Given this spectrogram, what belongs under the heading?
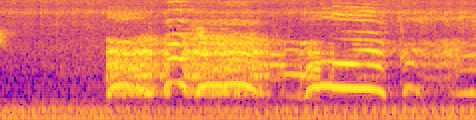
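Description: A late-season stag, a young gamecock, crows once in a single drawn-out call, loud and close over a steady low background hum.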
